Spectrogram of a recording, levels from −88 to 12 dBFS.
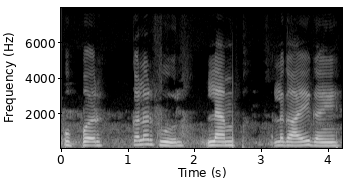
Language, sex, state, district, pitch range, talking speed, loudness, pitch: Hindi, female, Punjab, Fazilka, 195-210 Hz, 70 wpm, -14 LUFS, 205 Hz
